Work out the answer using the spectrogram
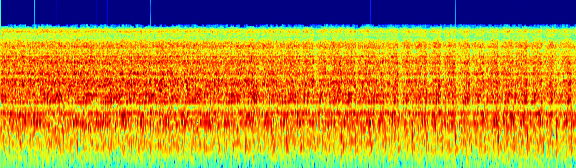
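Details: Steady idle with a loose, irregular knocking over the engine note after an earlier ticking went away; owner suspects rod knock, deep knock of unknown cause, possibly bottom end.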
